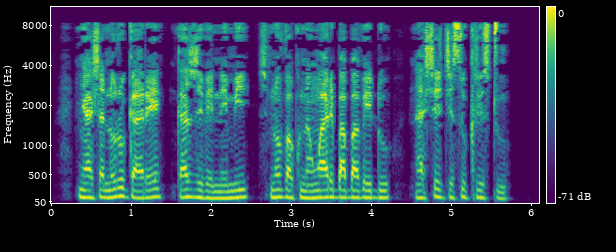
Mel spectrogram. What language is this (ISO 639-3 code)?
sna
